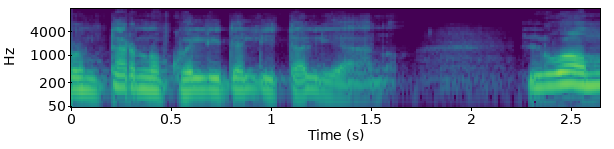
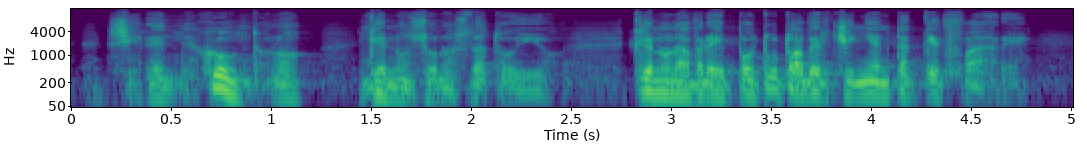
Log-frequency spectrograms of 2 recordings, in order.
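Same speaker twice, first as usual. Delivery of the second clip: ordinary delivery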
